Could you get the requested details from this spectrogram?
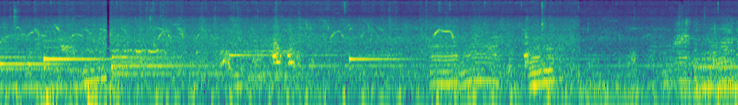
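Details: Geese at a farm on a rainy day, drinking, playing and spreading their wings in the rain; short nasal arched honks come in scattered bursts over steady background music.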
